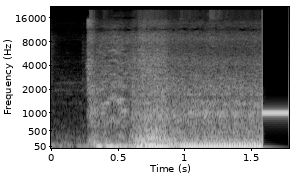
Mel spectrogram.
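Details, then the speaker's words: Cummins diesel truck restarted after a new pump replaced one that blew a seal and caused idle issues: it catches almost at once and settles into an even, deep rumble. Normal start. "oh yeah that's awesome all right we are good to go let's go a little ride"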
